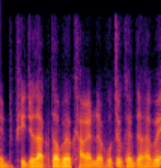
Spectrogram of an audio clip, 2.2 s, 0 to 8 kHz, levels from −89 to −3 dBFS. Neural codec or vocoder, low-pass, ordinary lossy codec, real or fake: codec, 16 kHz in and 24 kHz out, 0.4 kbps, LongCat-Audio-Codec, four codebook decoder; 7.2 kHz; none; fake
